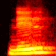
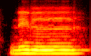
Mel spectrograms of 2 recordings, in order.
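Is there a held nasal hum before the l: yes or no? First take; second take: no; yes. First: The n merges into l without nasal hum. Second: A held nasal hum comes before the l. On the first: The speaker calls it right. "we say nil and nar. We'll apply the idgham without a gunna" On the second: The speaker calls it wrong. "we won't say nil, nar, we won't put gunna"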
